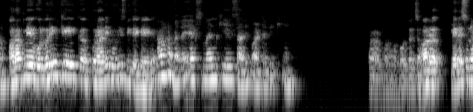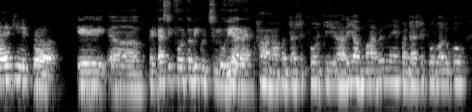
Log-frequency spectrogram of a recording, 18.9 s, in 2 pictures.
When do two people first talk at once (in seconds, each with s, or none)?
none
